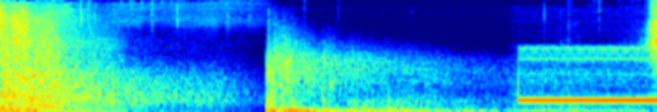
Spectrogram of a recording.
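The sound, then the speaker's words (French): Two loud, booming blasts from a ship's cannons, fired as a farewell salute, roughly two seconds apart, each with a long rumbling decay, followed by a sustained steady electronic tone. No one speaks. “Le moment est venu de leur adresser notre message d'adieu. À Torp, à tes canons.”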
